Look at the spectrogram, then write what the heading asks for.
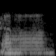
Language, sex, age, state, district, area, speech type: Assamese, female, 45-60, Assam, Dhemaji, urban, conversation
